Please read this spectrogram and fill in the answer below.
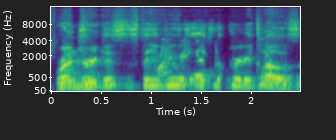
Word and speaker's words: Rondregus: Rodri Rodriguez or how do you say your first name? Rodriguez.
